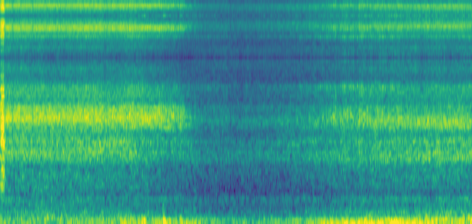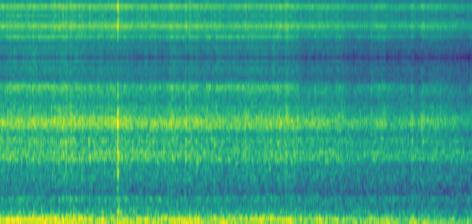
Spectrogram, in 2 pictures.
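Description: Wind buffeting the microphone in paraglider flight: a steady low rumbling rush that dips briefly about three seconds in, then comes back stronger.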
